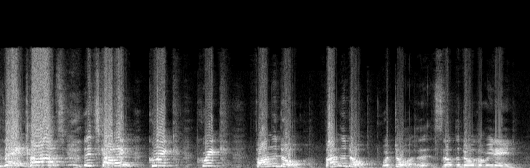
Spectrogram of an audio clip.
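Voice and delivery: high, loud frantic urging; panicking gamer. Real, not acted. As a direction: urge them on in a panic. Fleeing the monster.

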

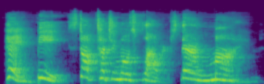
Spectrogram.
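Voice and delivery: loud, bossy frog telling off a bee; scolding bully. A narrator's reading. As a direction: bark orders at the intruder.

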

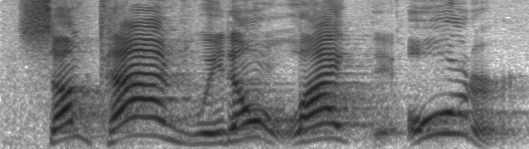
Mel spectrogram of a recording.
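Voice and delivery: Sometimes we don't like the order sung out high and slow; preacher's slow high call; drawn-out preaching cry. Shown as a demonstration. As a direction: stretch the word Sometimes way up, slow.

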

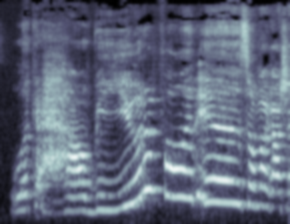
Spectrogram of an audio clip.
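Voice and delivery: thrilled gush at the eyeshadow palette; excited. Real, not acted. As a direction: burst out in delight at the colors. Unboxing a dreamed-of palette.

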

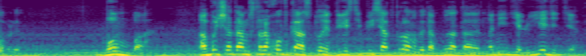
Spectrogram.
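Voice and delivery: ordinary delivery

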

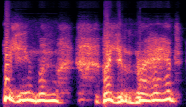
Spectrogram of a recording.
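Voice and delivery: put-on high, stammering scared boy; frightened boy. A narrator's reading. Henwin protesting the plan to investigate, like a frightened boy. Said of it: "sounded like a frightened boy".

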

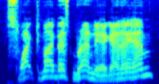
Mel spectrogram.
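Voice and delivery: jovial colonel ribbing his wife; good-humoured Colonel. A narrator's reading. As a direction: call it out in genial bluster. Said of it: "said the Colonel good-humouredly".

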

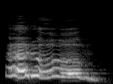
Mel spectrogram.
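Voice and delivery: very high, loud warning cry; mock-alarmed yell. Streamer calling out to the storyteller, mock-alarmed yell. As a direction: holler the name in exaggerated alarm. Reacting to story's forbidden question.

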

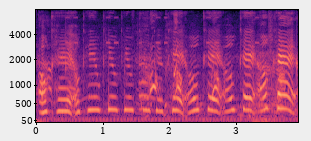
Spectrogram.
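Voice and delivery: ordinary talk

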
